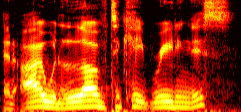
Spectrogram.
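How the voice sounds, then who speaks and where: A man with an Australian accent presenting and reading a children's story, with expressive phrasing aimed at young listeners. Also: medium pitch, unhurried.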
